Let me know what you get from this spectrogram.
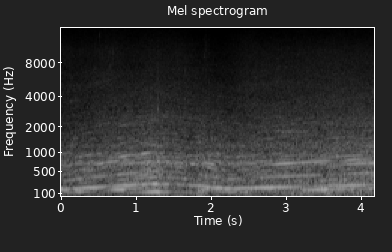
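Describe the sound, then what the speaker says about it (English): A Mazda MX-5 ND2 engine revs with a steady, close drone whose pitch rises and dips slightly, running unbroken for about four seconds with no talk. "I love how this engine revs."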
